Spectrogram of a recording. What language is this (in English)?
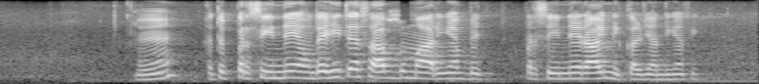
Punjabi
